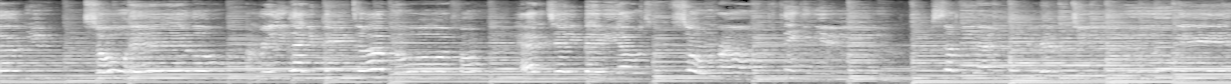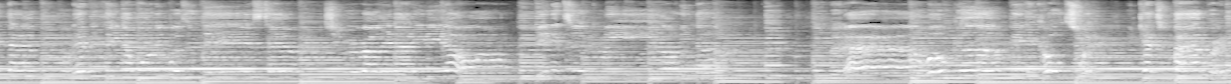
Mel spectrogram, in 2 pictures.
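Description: Cutaway acoustic guitar strummed in a steady rhythm, with a man singing along to it in a country song.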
